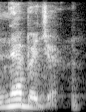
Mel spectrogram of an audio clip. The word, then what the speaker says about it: Neberdjer: Starting with what they call the Neberger. Neberger. Okay, it's spelled Neberdjer. That's top.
